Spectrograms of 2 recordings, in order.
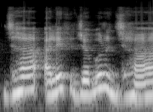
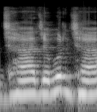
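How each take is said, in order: First: Long, sustained ঝা; drawn-out vowel. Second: No stretch on ঝা; short vowel. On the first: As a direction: hold the final ঝা for one alif count. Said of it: "কোথায় টান দিই". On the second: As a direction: end on a short ঝা. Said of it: "কোথায় দ্রুত পড়ি". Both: Shown as a demonstration.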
